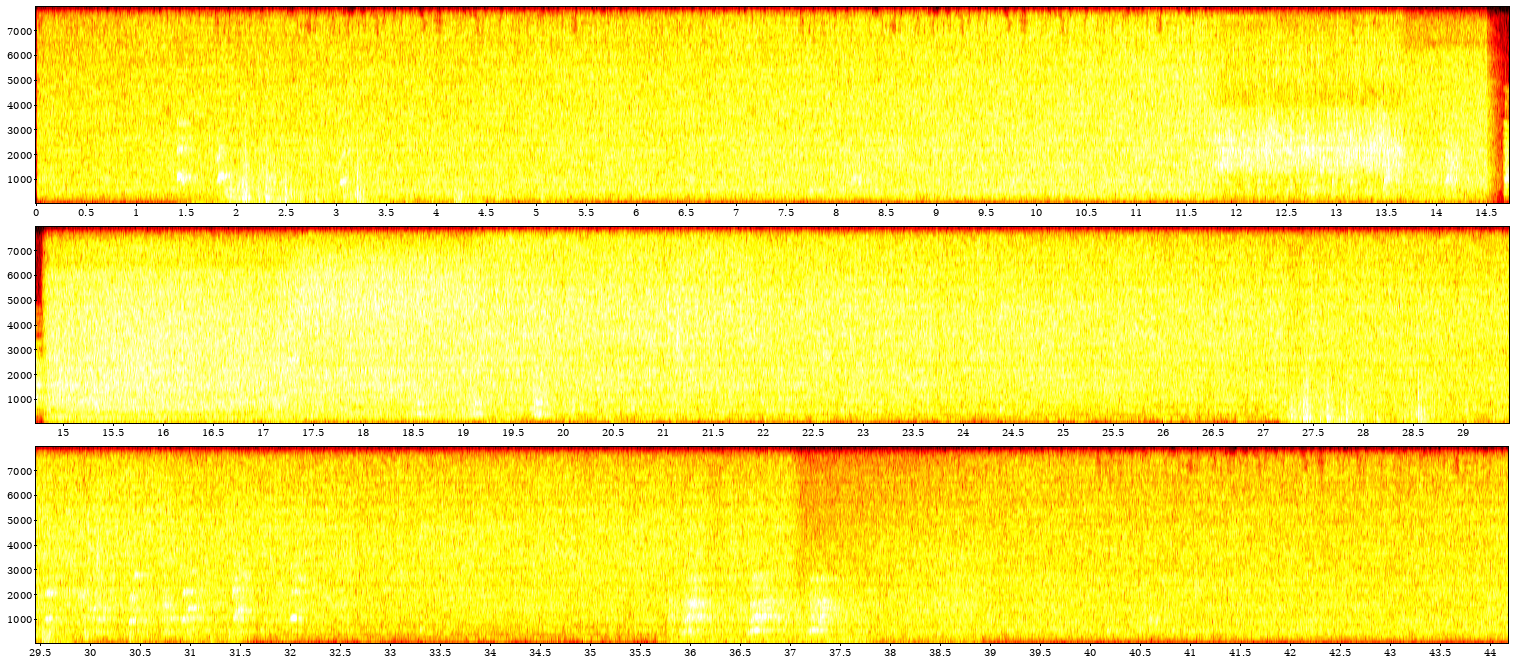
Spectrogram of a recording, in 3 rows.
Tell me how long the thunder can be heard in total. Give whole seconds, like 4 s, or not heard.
8 s.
